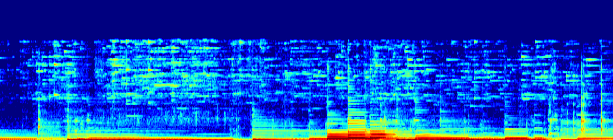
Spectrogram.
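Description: Nylon-string acoustic guitar fingerpicking chords over low bass notes in a live band's instrumental passage, a new chord struck every second or so and left to ring down.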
